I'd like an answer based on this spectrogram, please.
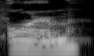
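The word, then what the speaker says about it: Orme: I mean, Or Sam Orm, it's Orm for those who don't know, the E is not pronounced.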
